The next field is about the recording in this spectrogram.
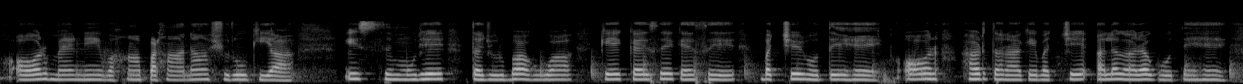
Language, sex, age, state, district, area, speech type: Urdu, female, 60+, Uttar Pradesh, Lucknow, rural, spontaneous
